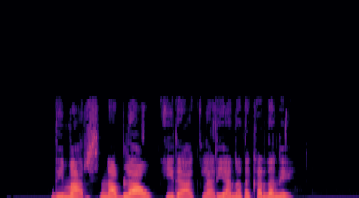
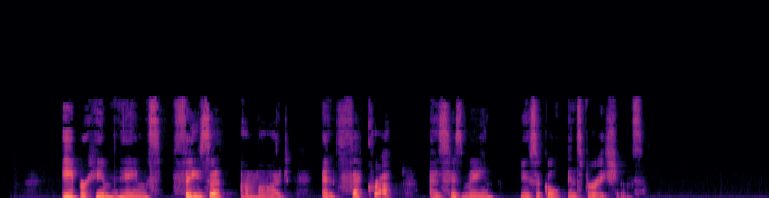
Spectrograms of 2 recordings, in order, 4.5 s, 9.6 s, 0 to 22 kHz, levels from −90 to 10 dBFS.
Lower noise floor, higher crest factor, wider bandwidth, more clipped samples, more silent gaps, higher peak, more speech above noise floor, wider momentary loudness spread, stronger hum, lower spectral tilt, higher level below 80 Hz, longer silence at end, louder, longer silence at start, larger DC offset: about the same, -74 dBFS vs -75 dBFS; about the same, 20 dB vs 24 dB; about the same, 11.5 kHz vs 11.5 kHz; neither; neither; about the same, -6 dBFS vs -4 dBFS; about the same, 49 dB vs 50 dB; second, 10 LU vs 17 LU; neither; about the same, -5.5 dB/octave vs -5.5 dB/octave; about the same, -76 dBFS vs -76 dBFS; second, 0.85 s vs 1.6 s; about the same, -25 LUFS vs -26 LUFS; second, 0.65 s vs 0.8 s; neither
